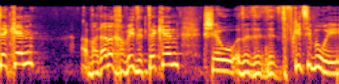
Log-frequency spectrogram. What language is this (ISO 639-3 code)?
heb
